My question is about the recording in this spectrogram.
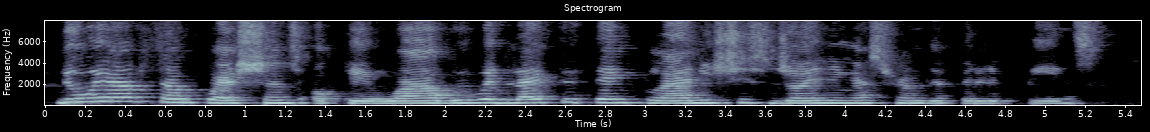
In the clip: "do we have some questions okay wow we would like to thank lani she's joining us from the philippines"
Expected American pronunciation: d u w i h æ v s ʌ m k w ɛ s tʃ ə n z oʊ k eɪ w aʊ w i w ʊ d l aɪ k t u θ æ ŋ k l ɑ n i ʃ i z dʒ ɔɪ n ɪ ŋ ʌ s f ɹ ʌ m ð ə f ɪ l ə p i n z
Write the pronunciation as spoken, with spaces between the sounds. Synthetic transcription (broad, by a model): d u w i h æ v s ʌ m k w ɛ s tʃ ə n s oʊ k eɪ w aʊ w i w ʊ d l aɪ k t u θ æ ŋ k l ɑ n i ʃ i s dʒ ɔɪ n ɪ ŋ ʌ s f ɹ ʌ m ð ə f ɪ l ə p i n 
